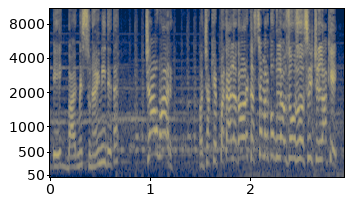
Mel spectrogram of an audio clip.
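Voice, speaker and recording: An actress playing a greedy, arrogant middle-aged restaurant owner in a melodramatic drama, bossy and scolding. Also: female voice, very high-pitched, very animated, racing, bright, forceful tone, heavily acted. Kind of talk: melodramatic web-series acting. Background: background music.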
